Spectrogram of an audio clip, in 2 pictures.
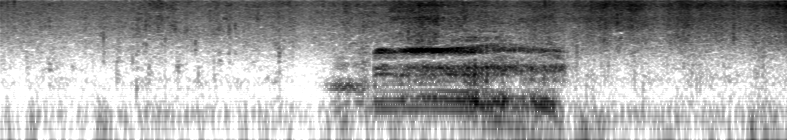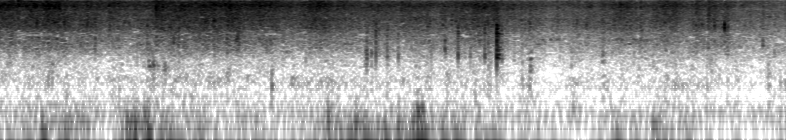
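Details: Single bellowing moo from a cow grazing on grass, lasting about a second with strong harmonics, followed by low rustling, munching and background rumble.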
